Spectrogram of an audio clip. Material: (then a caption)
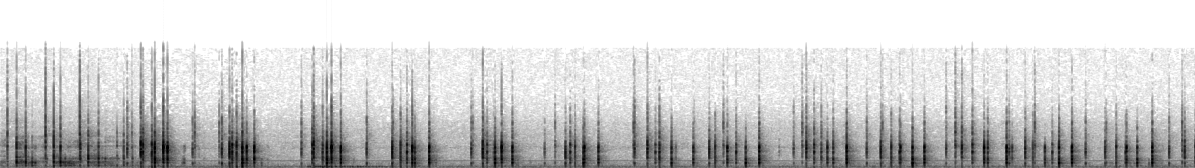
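Cardboard. Long fake nails tap and scratch the top of a small, rigid, hollow pink cardboard box with a unicorn print, held close. Dense runs of sharp, bright clicks mix with brief scratchy bursts, each tap dying away almost instantly. A faint steady tone hums underneath throughout.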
